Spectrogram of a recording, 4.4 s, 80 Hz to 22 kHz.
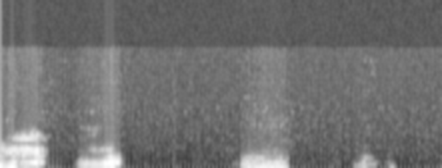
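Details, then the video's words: Red deer stag of the Carpathians in Bucovina, Romania, roaring during the 2022 rut: two short harsh bellows in quick succession, a longer rasping roar after a gap, then a faint trailing grunt. "Boncănit / Carpathian stag Breeding season"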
